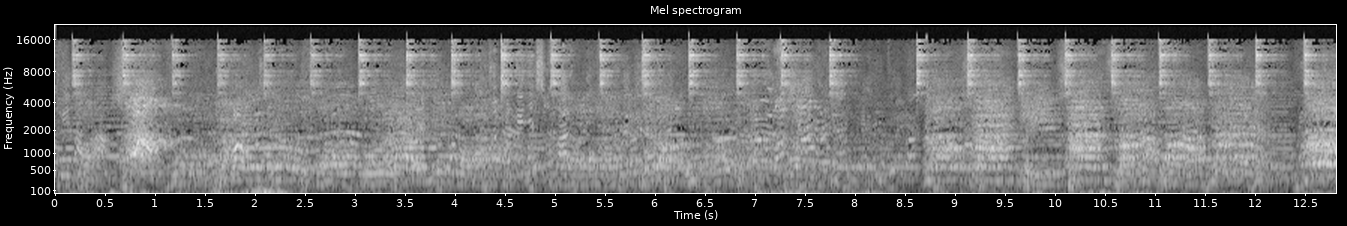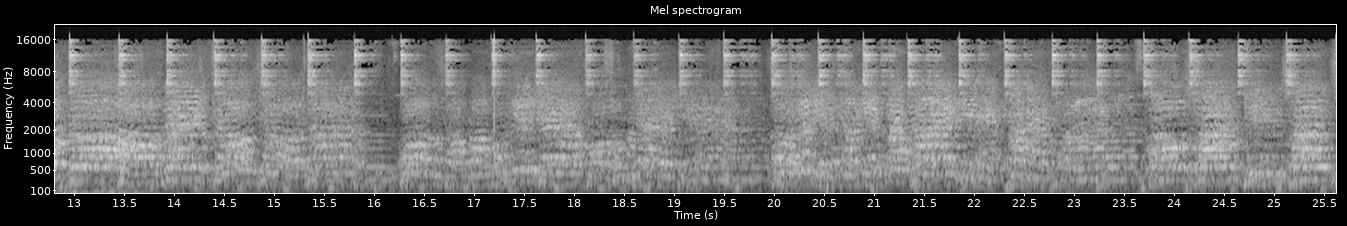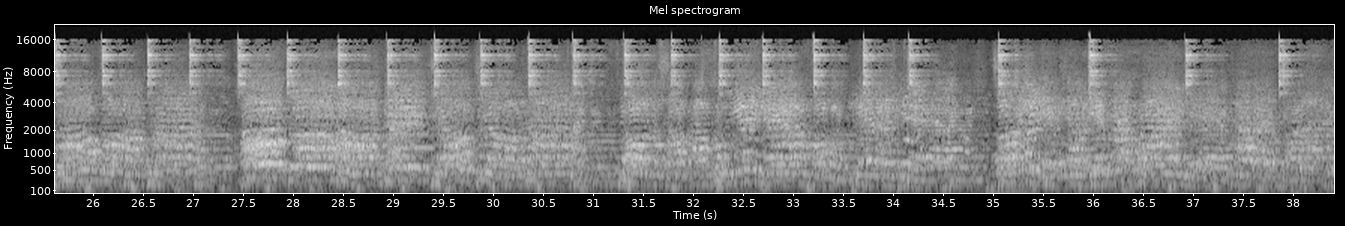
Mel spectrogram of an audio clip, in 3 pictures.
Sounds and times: song sung by a group of (old) people 0:00.0 - 0:38.4

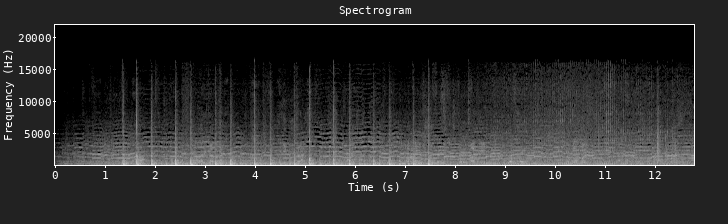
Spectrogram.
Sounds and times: snake charmer with flutes 0:00.0 - 0:12.7
mopeds drive across the square 0:00.0 - 0:12.7
people talking or making business 0:00.0 - 0:12.7

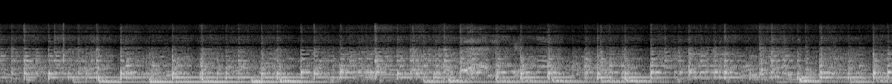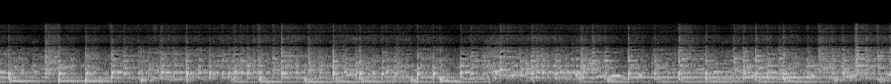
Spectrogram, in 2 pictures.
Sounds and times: Drumming 0:00.0 - 0:17.8

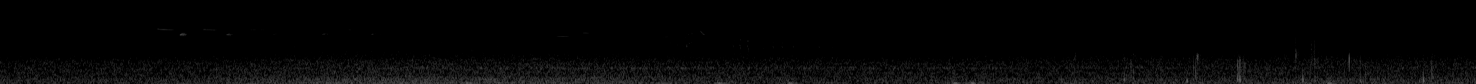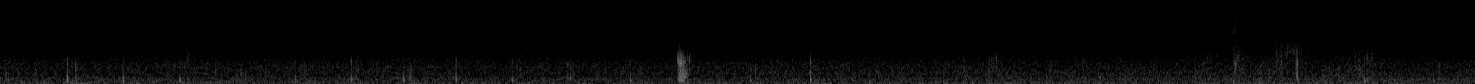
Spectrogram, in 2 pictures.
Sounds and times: Distant traffic 0:02.0 - 0:29.5
Birds singing 0:10.6 - 0:28.5

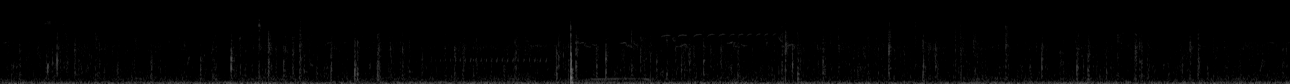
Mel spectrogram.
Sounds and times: Rain falling 0:00.0 - 0:12.9
quiet sound of the creek 0:00.0 - 0:12.9
birds singing 0:03.2 - 0:08.2
cows 0:05.8 - 0:06.7

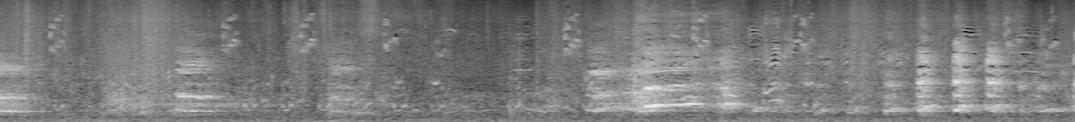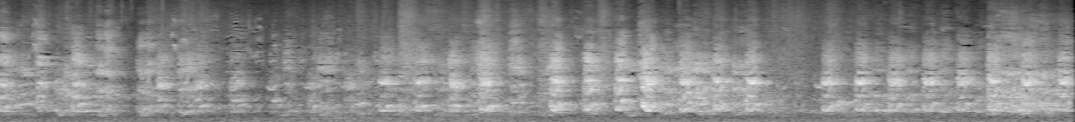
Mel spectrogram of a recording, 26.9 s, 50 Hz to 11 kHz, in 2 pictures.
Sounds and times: waves 0:00.0 - 0:18.1
California Sea Lions 0:00.0 - 0:26.8

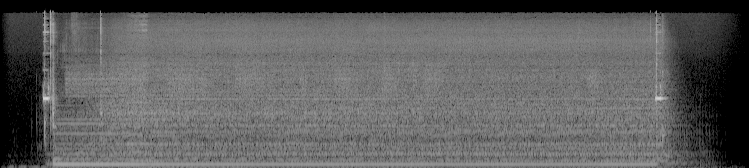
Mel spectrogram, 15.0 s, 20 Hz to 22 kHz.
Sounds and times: microwave running 0:00.9 - 0:14.4

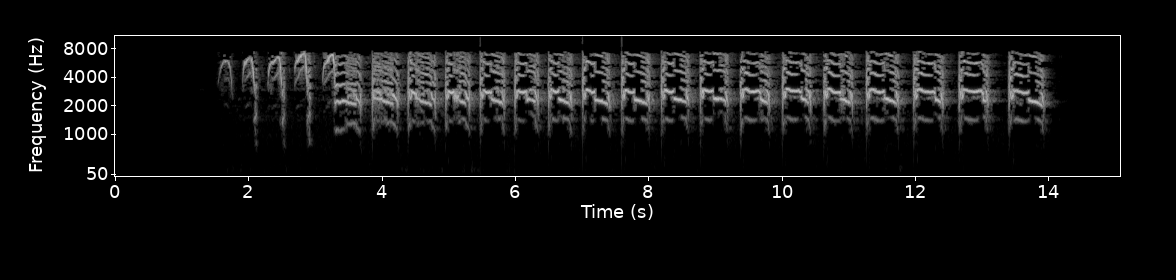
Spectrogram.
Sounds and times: Hawk 0:01.6 - 0:14.2

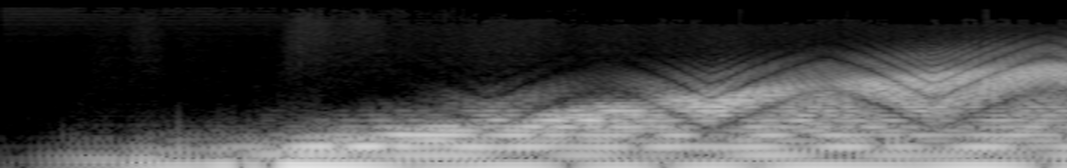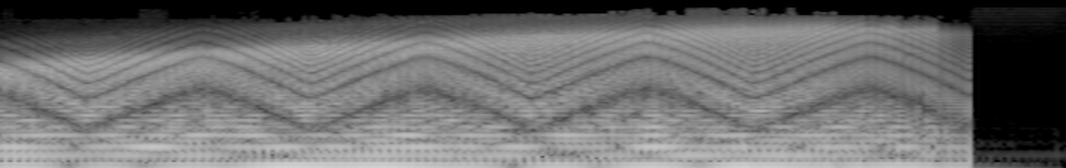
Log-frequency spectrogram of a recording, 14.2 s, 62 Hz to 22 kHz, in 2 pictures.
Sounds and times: chorused rising filter sweep 0:00.3 - 0:13.6

